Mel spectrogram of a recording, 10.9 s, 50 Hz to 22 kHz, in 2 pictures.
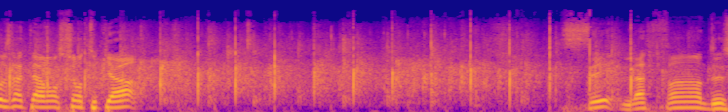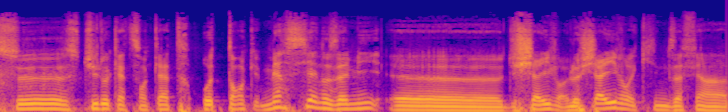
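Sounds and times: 
speech: 0:00.0 - 0:01.2, 0:04.4 - 0:10.9
audience applause after a talk: 0:00.0 - 0:05.6.

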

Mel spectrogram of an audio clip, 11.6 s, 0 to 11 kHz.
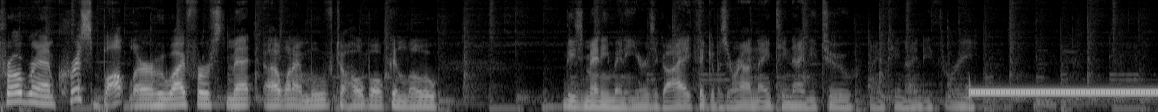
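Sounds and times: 
speech: 0:00.0 - 0:04.5, 0:05.6 - 0:10.0
telephone dial tone: 0:09.7 - 0:11.5.

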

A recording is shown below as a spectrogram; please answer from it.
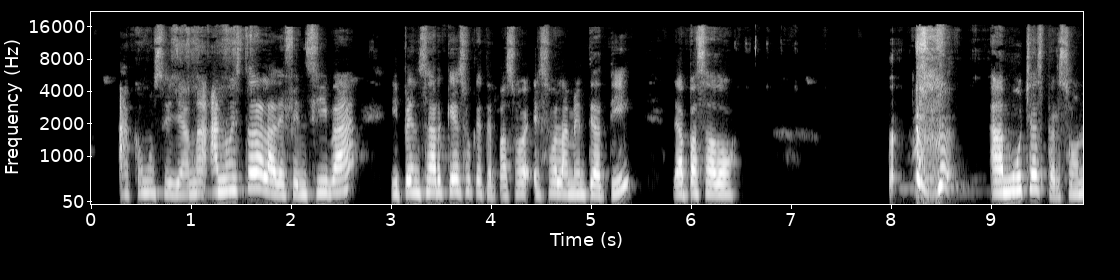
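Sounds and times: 
speech: 0:00.3 - 0:06.5, 0:09.0 - 0:09.9
sneeze: 0:08.0 - 0:08.8.

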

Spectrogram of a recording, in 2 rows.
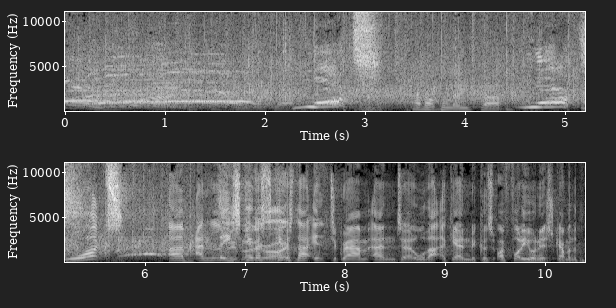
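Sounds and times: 
many voices shouting and whooping: 0:00.0 - 0:03.2, 0:04.4 - 0:07.5
crowd cheering and applauding: 0:00.0 - 0:07.9
speech: 0:02.5 - 0:10.3.

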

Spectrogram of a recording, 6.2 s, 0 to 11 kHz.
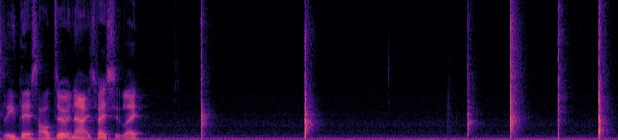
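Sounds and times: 
speech: 0:00.0 - 0:01.6
faint low hum: 0:00.0 - 0:06.1
hands clapping to an irregular beat: 0:02.0 - 0:02.2, 0:03.0 - 0:03.3, 0:04.5 - 0:06.1.

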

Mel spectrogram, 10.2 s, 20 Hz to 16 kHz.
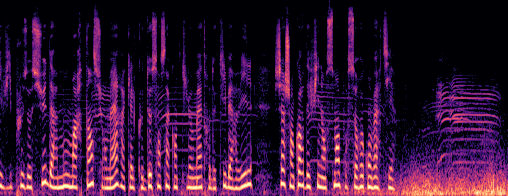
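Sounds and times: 
speech: 0:00.0 - 0:08.1
black-headed salt-meadow sheep bleating on a windswept farm in Normandy, France: 0:01.6 - 0:05.2, 0:06.0 - 0:07.9, 0:08.6 - 0:10.1
outdoor rumble of wind on a windswept farm in Normandy, France: 0:06.5 - 0:10.1.

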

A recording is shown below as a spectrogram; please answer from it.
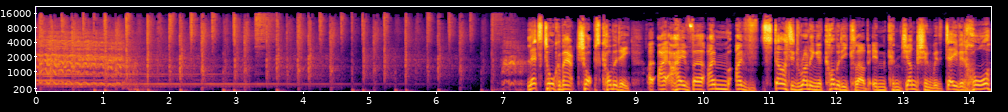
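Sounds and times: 
horse neighing: 0:00.0 - 0:01.6, 0:06.9 - 0:07.4
speech: 0:07.4 - 0:14.3.

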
